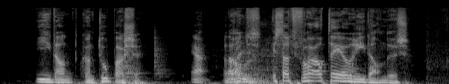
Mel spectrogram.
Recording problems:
household noises; noticeable; throughout; 15 dB below the speech

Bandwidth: 14.5 kHz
